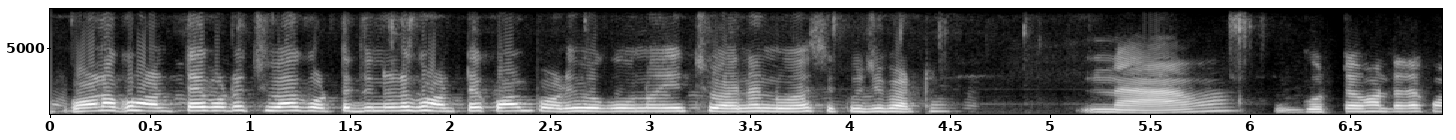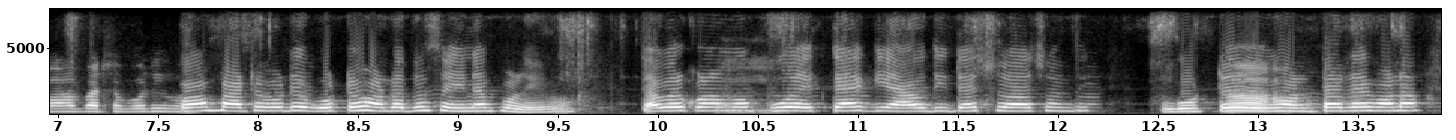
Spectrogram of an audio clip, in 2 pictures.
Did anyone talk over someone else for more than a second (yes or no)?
no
